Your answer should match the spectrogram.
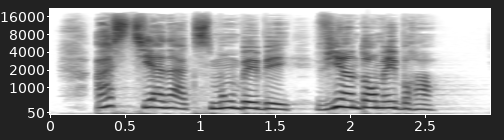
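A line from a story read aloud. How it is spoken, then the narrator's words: Exclaimed. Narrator (French): s'exclame Hector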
